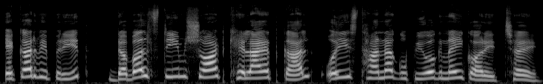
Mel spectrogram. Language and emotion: Maithili, neutral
